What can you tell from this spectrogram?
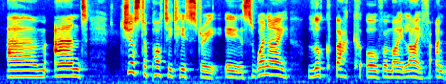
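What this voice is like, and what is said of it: British accent. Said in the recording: “this is the British accent that you're listening to”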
